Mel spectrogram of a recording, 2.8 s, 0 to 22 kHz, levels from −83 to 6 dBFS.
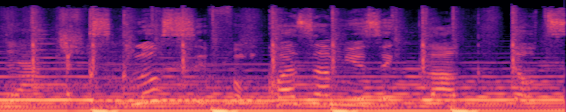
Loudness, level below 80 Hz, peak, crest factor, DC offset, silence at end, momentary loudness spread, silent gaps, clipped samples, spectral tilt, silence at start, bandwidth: -13 LUFS; -14 dBFS; 0 dBFS; 10 dB; under 0.1%; 0 s; 1 LU; none; under 0.1%; -4.5 dB/octave; 0 s; 17.5 kHz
